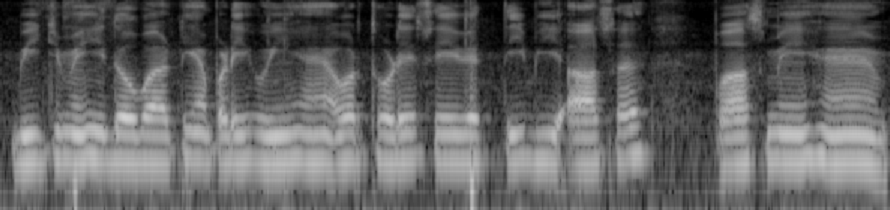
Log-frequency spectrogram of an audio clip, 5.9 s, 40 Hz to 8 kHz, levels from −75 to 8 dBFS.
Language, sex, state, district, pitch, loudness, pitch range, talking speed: Hindi, male, Uttar Pradesh, Shamli, 140 Hz, -18 LUFS, 135-140 Hz, 180 wpm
